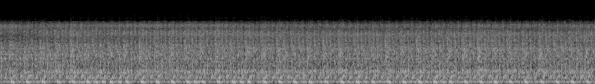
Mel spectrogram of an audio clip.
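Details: All-new Honda CB150R motorcycle, fully stock AHM, cold idle: busy rough idle with a fast uneven ticking knock, roughly three beats a second over the engine hum; cause not pinned down.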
